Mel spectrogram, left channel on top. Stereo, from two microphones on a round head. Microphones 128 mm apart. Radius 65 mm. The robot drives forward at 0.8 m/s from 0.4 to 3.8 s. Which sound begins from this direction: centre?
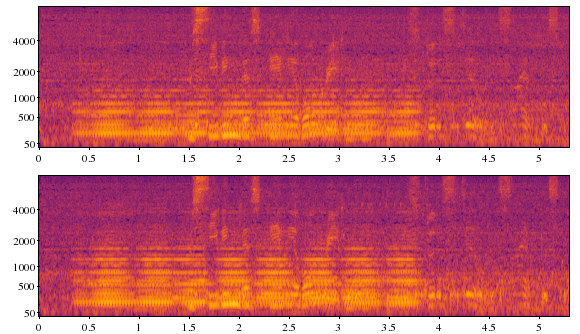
A man speaking, at 1.5 s.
